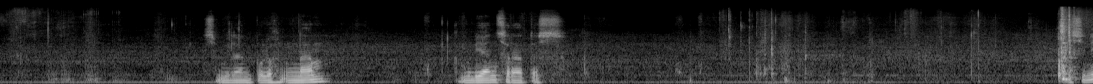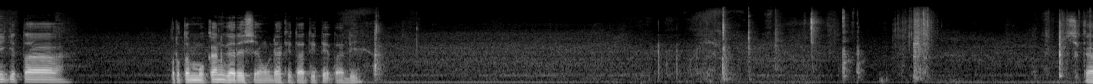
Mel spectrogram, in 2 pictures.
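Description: A cloth tape measure rustles as it is handled.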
